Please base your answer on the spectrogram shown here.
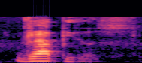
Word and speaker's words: rápidos: Rápidos, rápidos. Rápidos tiene 3 sílabas, termina en S. Predecimos que la fuerza debería estar en la penúltima sílaba. No está en la penúltima sílaba. Escribimos el acento de excepción.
